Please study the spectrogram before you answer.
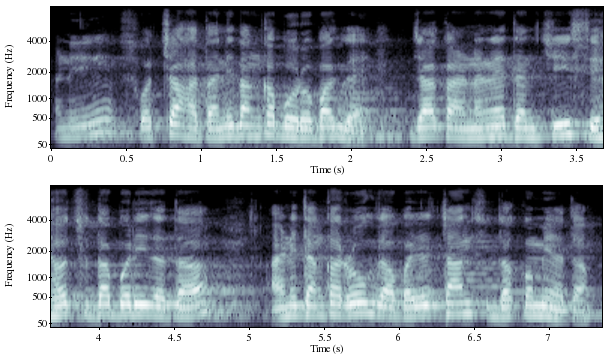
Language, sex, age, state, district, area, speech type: Goan Konkani, male, 18-30, Goa, Bardez, urban, spontaneous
